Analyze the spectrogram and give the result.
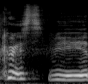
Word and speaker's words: Chrispy: And my name is Crispy, and that's spelled C-H-R-I-S-P-Y.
